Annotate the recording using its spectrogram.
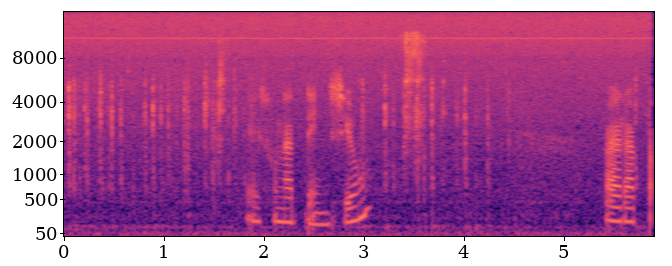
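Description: Keys click quickly on a keyboard.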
